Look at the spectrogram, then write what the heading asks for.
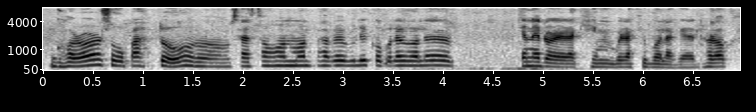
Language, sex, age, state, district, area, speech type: Assamese, female, 30-45, Assam, Golaghat, urban, spontaneous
